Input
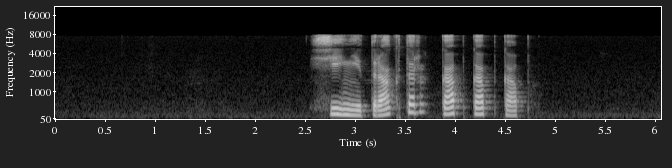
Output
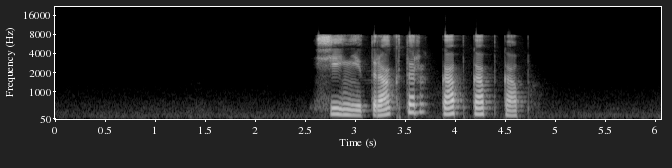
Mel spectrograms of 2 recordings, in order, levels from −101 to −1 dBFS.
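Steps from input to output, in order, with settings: low-pass opened by the level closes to 520 Hz, open at -25 dBFS; 2.73–3.22 HPF 290 Hz 6 dB/oct

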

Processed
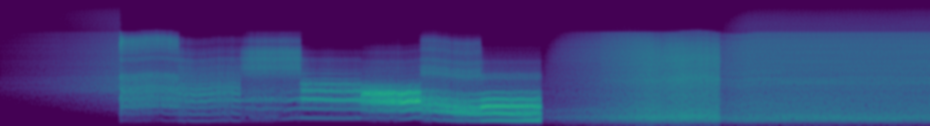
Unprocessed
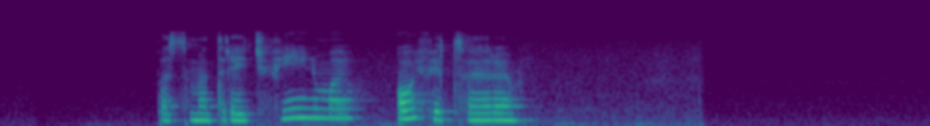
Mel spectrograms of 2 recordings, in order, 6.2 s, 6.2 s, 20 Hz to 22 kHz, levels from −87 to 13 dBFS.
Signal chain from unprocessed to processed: stepped spectrum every 0.4 s; recorder AGC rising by 31 dB/s; treble ducked by the level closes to 1500 Hz, closed at -27.5 dBFS; tilt +4 dB/oct; high-pass sweep 1300 Hz -> 290 Hz, 2.3–3.75; record warp 33 1/3 rpm, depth 100 cents; gain +5.5 dB

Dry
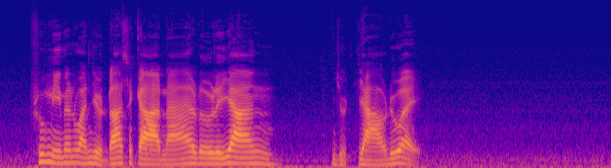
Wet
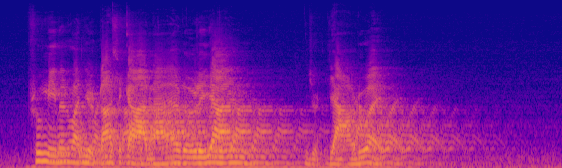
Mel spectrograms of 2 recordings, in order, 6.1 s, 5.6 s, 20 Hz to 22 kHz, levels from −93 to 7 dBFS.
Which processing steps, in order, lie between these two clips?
soft clip -14 dBFS, distortion -15 dB; on a send: analogue delay 0.228 s, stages 2048, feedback 53%, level -7 dB; on the sum: two-slope reverb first 0.75 s, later 2.6 s, DRR 5.5 dB; speed mistake 44.1 kHz file played as 48 kHz; gain +1 dB

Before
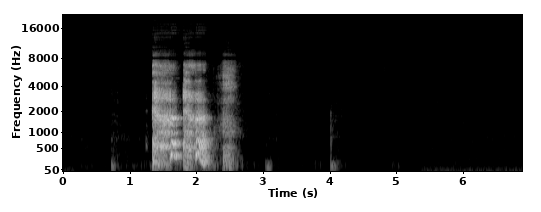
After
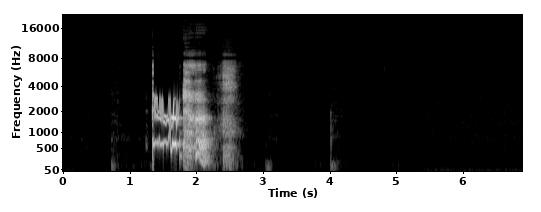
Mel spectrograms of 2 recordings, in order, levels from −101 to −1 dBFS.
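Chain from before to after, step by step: 1.35–1.75 sine-wave speech; low shelf 290 Hz -10 dB; gain +4.5 dB

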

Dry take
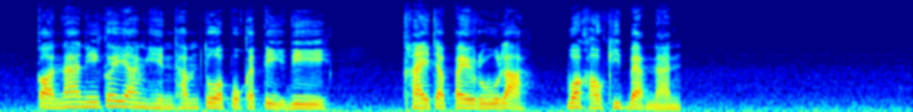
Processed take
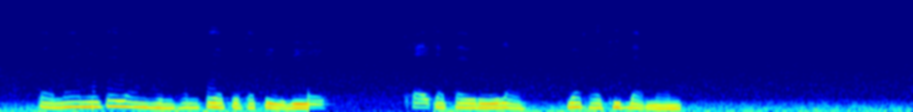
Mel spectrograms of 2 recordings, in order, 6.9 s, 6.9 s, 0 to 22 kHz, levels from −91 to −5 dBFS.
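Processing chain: inverse Chebyshev band-stop 860–2000 Hz, stop band 70 dB; bell 5000 Hz -13 dB 2.2 oct; 2.32–3.26 resonant high-pass 590 Hz, resonance Q 4.9; added noise pink -71 dBFS; tape spacing loss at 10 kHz 25 dB; 0.7–1.7 three-band expander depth 100%

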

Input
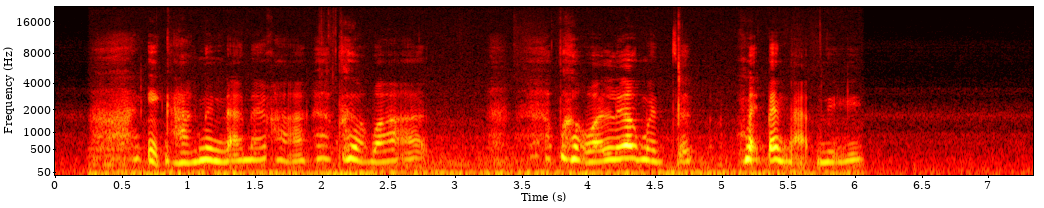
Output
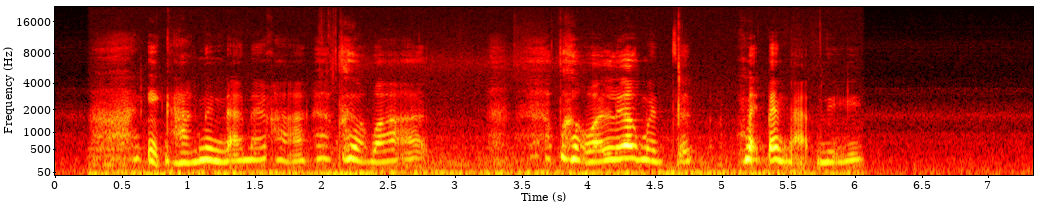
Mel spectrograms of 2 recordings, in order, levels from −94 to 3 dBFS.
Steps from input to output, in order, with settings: 2.06–4.38 bell 6500 Hz +10.5 dB 0.75 oct; gain +4 dB

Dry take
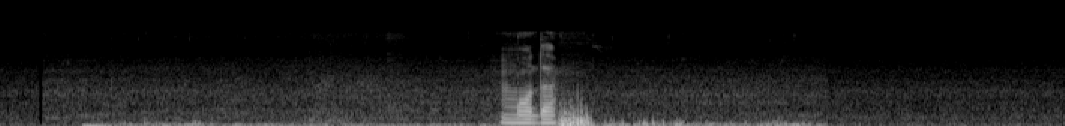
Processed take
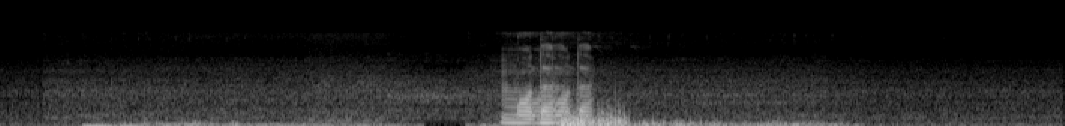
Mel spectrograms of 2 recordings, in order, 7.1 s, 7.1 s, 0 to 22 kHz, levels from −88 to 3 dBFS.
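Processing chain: 2.57–3.1 speaker cabinet 290–4300 Hz, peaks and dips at 640 Hz -8 dB, 940 Hz +9 dB, 2500 Hz -9 dB; loudspeakers at several distances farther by 27 m -9 dB, 86 m -4 dB; gain +1.5 dB

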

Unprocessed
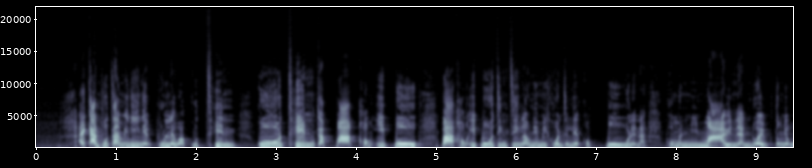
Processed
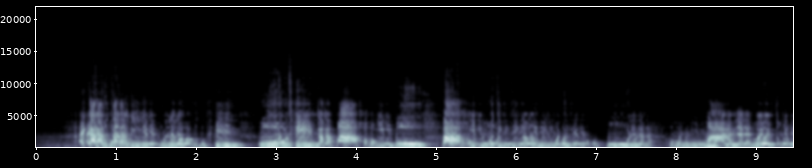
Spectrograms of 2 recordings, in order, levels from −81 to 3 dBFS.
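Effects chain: 6.48–8.76 bell 4900 Hz -7.5 dB 1.9 oct; reverb RT60 0.25 s, pre-delay 77 ms, DRR 1 dB; low-pass opened by the level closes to 1500 Hz, open at -5 dBFS; low shelf 73 Hz +6.5 dB; gain -4.5 dB

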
